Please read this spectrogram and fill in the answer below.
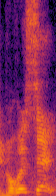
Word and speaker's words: Bruxelles: Bruxelles ou pas Bruxelles on dit Bruxelles mais pourquoi ça s'écrit comme Bruxelles tu sais en Belgique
